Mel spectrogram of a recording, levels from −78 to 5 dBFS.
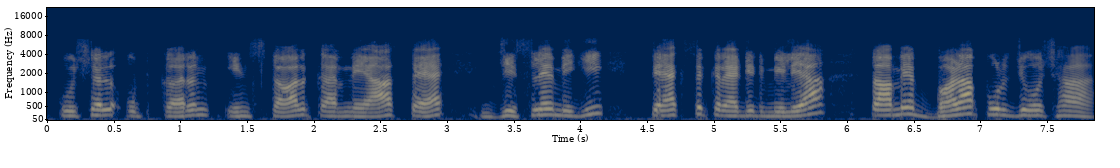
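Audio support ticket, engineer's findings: Rough, raspy speech for the whole clip, with nothing above about 7.2 kHz. Points to the AMR wideband (HD Voice) codec at its lowest mode, around 6.6 kbit/s, where too few bits for the pulse-driven vocal tract model leave the voice grainy.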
